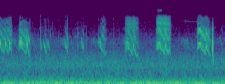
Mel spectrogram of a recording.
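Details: Male bluebird fledgling demanding food: a mix of thin downward-slurred notes and louder rasping squawk bursts, irregularly spaced over four seconds, with a low constant hum behind.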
